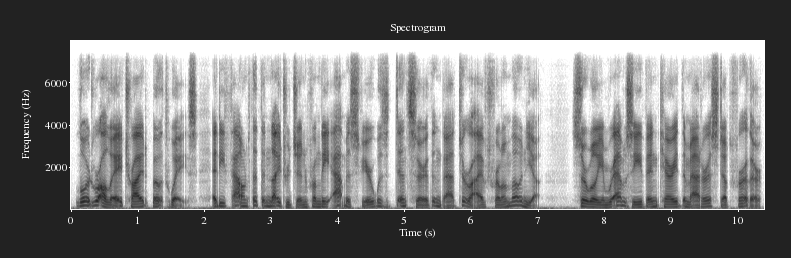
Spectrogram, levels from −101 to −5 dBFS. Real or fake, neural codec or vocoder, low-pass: fake; autoencoder, 22.05 kHz, a latent of 192 numbers a frame, VITS, trained on many speakers; 7.2 kHz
